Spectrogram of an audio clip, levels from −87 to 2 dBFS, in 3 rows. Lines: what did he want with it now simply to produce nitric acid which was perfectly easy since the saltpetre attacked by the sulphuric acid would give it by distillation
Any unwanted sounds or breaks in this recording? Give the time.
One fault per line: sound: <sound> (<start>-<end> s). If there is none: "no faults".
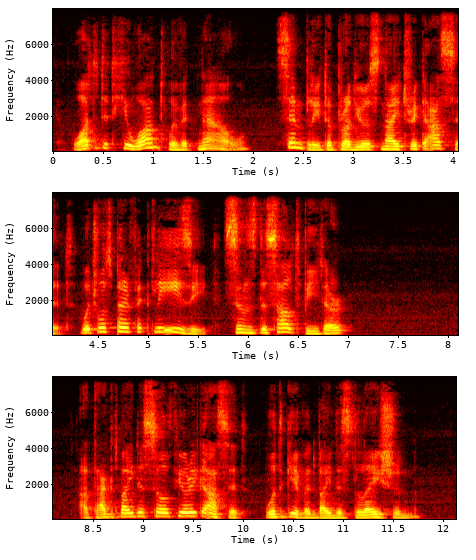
no faults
